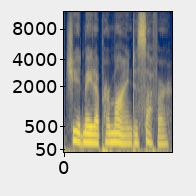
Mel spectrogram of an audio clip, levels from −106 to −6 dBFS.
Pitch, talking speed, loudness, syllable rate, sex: 165 Hz, 295 wpm, -15 LUFS, 5.9 syllables/s, female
